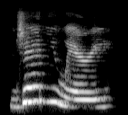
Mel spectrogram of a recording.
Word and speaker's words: January: There is a little Y sound after the N in January. So we say January.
